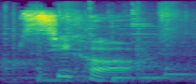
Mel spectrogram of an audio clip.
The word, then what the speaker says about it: psycho: The guy's a psycho. Psycho maybe, psycho. You don't pronounce P, isn't it?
